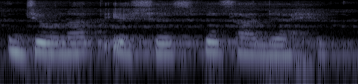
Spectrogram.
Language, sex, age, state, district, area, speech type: Marathi, female, 18-30, Maharashtra, Sangli, rural, spontaneous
